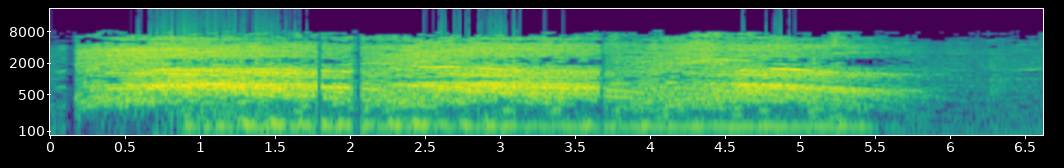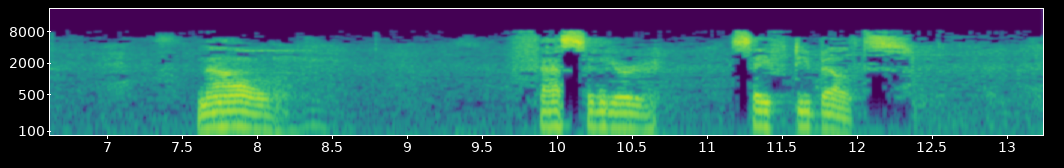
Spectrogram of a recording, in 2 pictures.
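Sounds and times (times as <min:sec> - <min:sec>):
audience at a yatra gathering cheering and whooping to welcome guests: 0:00.1 - 0:05.9
speech: 0:09.9 - 0:12.6.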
